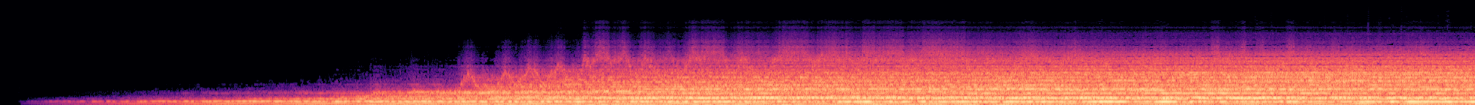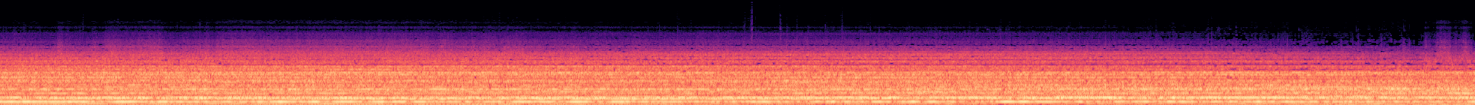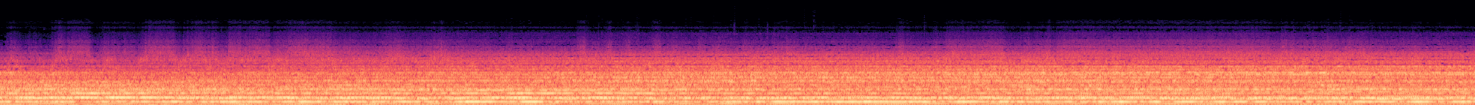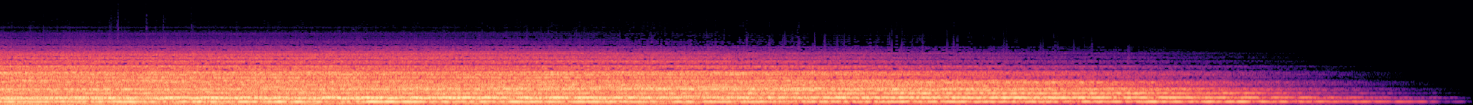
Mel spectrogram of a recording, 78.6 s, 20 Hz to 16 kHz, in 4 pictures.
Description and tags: Enigma 04 FX 02
This started as a long solo piano piece; it was then processed with delay, reverb, multiple filters and a couple of plugins that I can't describe. I took the final file and cut it up into 6 smaller files.
noise, ambient, electronic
